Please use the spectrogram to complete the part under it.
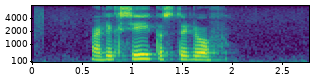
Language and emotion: Russian, neutral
